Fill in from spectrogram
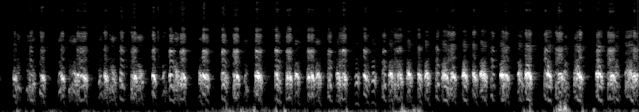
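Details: Chukar from the Pamir, called the best chukar, delivering a long unbroken run of rapid clucking chuck notes that speed up and crowd together toward the end, with light low knocks.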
